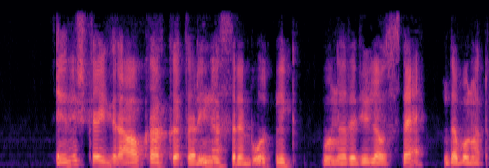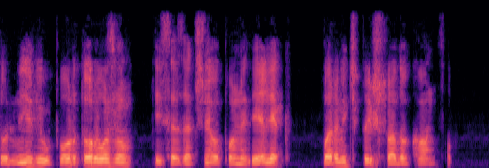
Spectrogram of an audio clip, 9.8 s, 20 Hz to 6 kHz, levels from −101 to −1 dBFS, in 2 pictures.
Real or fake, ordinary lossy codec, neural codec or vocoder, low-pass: fake; none; codec, 16 kHz in and 24 kHz out, 1.1 kbps, FireRedTTS-2 codec; 5.4 kHz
